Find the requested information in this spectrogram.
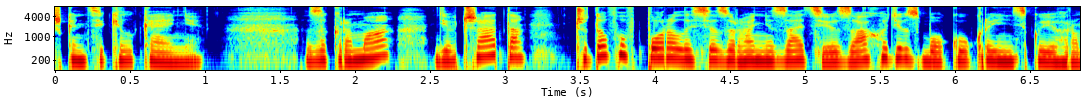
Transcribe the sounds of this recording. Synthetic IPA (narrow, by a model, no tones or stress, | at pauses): ʃkɐnʲt͡sʲikʲilˠkɛnʲi | zɔkɾɪmɑdʲiwt͡ʃɑt̪ɐt͡ʃʊd̪ɔʋɔwpɔɾɪlˠɪsʲɐzɔrɦɐnʲizɑt͡sʲijʊzɑxɔdʲiwzbɔkʊːkɾʔɐjinʲsʲkɔjiɦɾɔ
